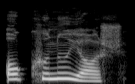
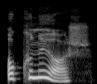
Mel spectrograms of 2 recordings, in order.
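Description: First: Okunuyor drawn out syllable by syllable; slow teaching model. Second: Said in the usual way. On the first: Shown as a demonstration. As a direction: stretch okunuyor slowly for a learner to copy. Teacher models word slowly, then normally.

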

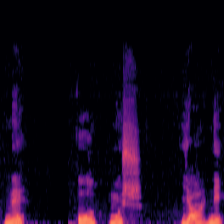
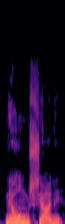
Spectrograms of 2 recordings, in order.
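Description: First: "Ne olmuş yani" broken into slow, separate words; slow, split angry. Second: Said in the usual way. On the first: Shown as a demonstration. Teacher showing a slow, defiant "Ne olmuş yani". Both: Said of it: "it sounds angry".

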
